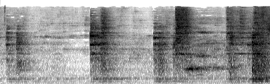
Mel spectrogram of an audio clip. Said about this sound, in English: So let's put the dishes in the dishwasher.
